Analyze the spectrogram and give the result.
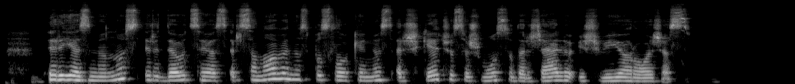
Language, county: Lithuanian, Panevėžys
